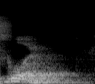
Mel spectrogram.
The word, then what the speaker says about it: cor: Picking colors, the word color in Portuguese is cor, and it rhymes with the word door.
